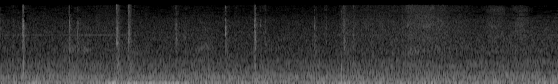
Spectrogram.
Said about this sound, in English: type in your customer number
